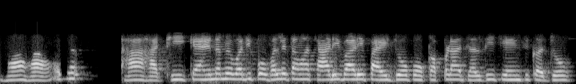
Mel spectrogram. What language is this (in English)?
Sindhi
